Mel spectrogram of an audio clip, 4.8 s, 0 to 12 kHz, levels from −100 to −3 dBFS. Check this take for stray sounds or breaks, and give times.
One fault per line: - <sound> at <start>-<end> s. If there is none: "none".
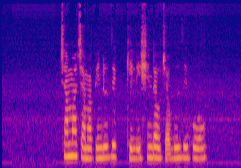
none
